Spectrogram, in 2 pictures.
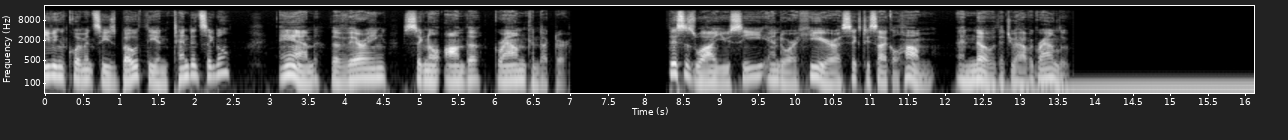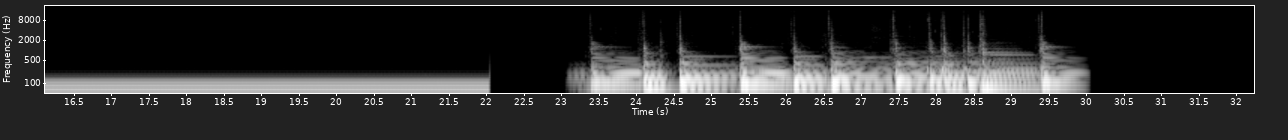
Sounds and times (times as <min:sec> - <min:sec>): Music: 0:23.1 - 0:30.1.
